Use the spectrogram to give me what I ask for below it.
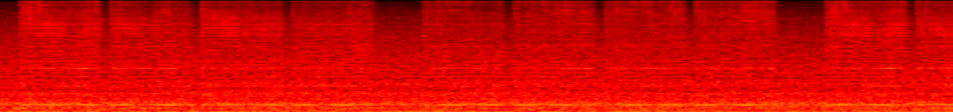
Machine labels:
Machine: slide rail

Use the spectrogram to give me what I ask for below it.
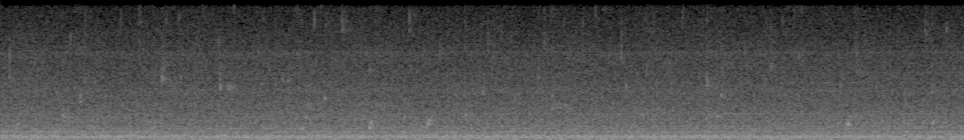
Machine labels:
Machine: pump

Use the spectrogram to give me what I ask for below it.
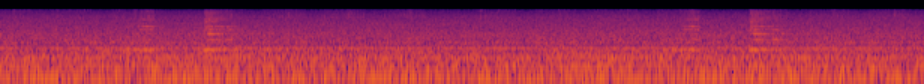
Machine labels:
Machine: slide rail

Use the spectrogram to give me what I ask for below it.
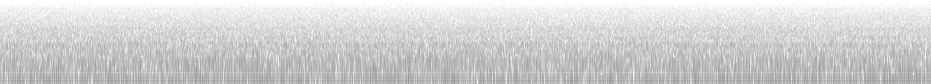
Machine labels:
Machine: fan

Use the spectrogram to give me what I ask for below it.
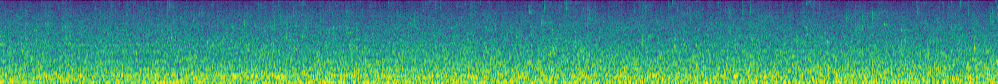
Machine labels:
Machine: pump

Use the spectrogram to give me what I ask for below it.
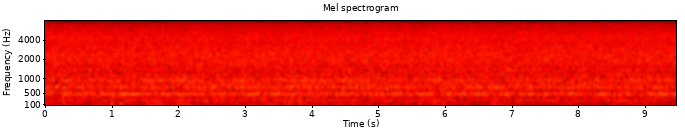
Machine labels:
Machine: fan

